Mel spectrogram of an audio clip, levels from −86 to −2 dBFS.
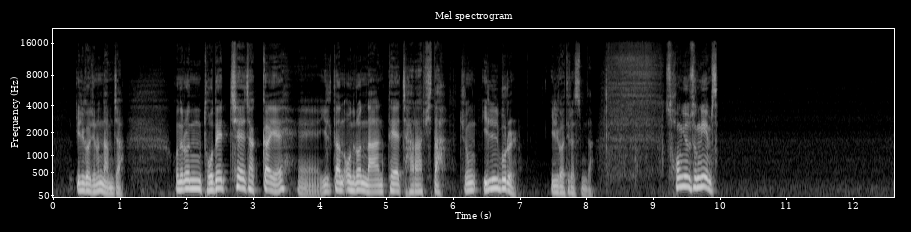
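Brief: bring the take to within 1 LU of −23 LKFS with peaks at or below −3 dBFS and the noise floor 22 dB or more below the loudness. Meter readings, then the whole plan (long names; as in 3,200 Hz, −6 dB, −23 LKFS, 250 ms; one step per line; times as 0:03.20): integrated loudness −26.5 LKFS; sample peak −11.5 dBFS; target loudness −23.0 LKFS
→ level +3.5 dB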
